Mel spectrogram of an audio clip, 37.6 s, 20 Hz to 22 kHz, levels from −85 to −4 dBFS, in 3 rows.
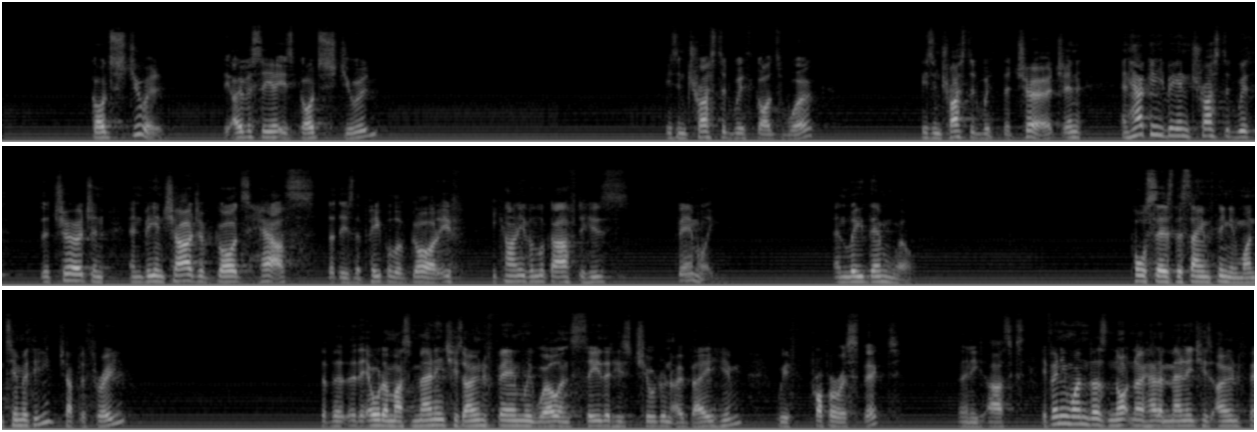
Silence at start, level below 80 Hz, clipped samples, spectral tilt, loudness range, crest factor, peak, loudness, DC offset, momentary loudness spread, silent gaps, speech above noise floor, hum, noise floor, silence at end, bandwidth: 0.9 s; -72 dBFS; under 0.1%; -5.5 dB/octave; 8 LU; 22 dB; -20 dBFS; -40 LUFS; 2%; 15 LU; none; 25 dB; none; -65 dBFS; 0 s; 11.5 kHz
